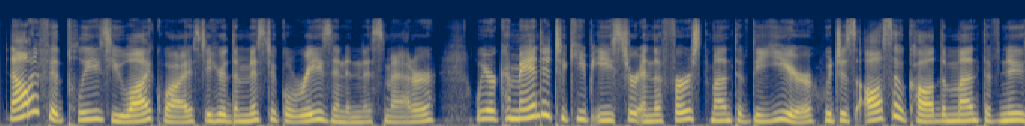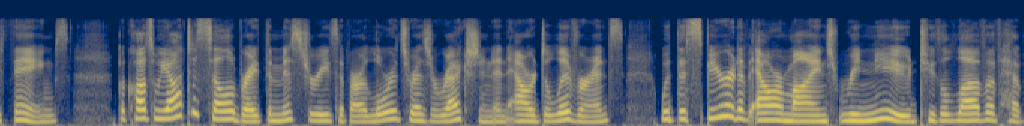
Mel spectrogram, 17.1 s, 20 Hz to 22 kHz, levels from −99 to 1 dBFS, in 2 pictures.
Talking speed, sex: 220 wpm, female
